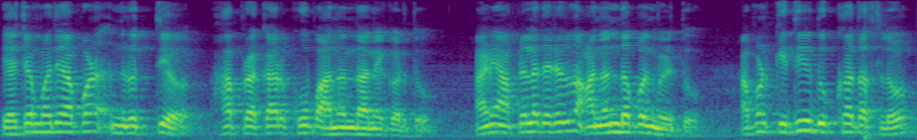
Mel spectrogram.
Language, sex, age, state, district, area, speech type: Marathi, male, 30-45, Maharashtra, Raigad, rural, spontaneous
